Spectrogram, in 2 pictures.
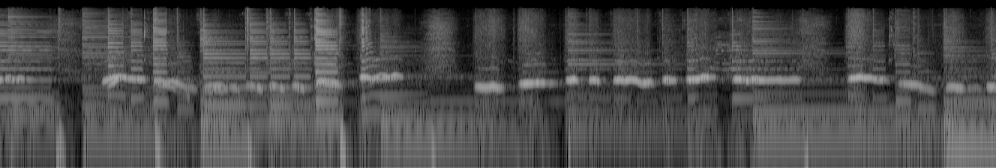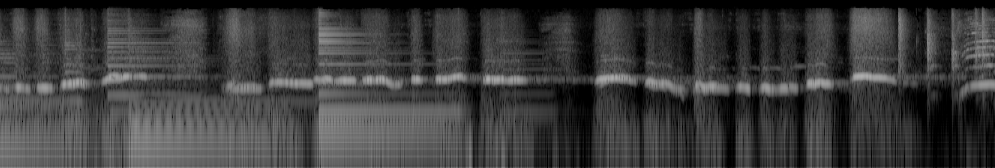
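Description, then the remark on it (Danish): People whistle a melody along with a live band, a clear, wavering tune over steady chords from instrumental backing, continuing for the whole stretch with brief pauses between phrases and no talking. “Fløjt lige sammen med os nu.”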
